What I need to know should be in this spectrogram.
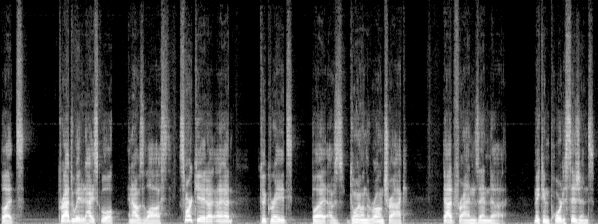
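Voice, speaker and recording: A man's voice: fairly low pitch, steady tone, takes it slowly. A man in his twenties from Oklahoma with an American accent, talking casually as an interview guest and telling stories. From small town in Oklahoma, USA. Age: 20s. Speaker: podcast guest, video studio owner. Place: converted garage video studio.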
